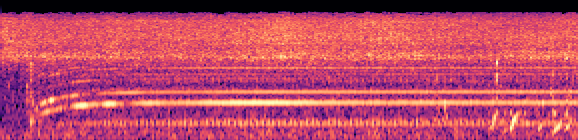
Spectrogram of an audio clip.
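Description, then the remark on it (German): Water gushes and bubbles steadily throughout on a sinking ship as its deck shakes, a dense rushing wash with a few brief bubbly pops near the end, while a loud, sustained droning tone hangs over it. “Das Deck wackelt. Und ein lautes Wummern. Wassersprudel und Luftsicht.”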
